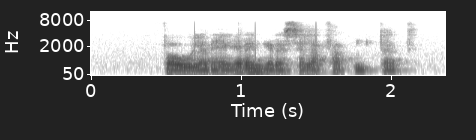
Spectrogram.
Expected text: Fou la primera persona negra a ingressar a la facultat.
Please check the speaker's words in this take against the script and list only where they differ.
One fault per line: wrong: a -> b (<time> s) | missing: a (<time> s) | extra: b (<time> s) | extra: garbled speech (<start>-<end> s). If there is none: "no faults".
missing: primera persona (0.8 s)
